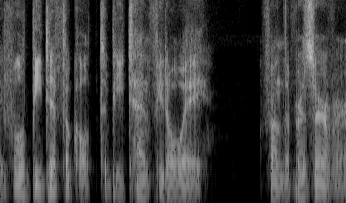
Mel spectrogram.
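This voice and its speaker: In a put-on character voice with a deadpan tone, a man speaks very deep and low at a fairly quick pace. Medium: actual play. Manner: formal, measured, deadpan.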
